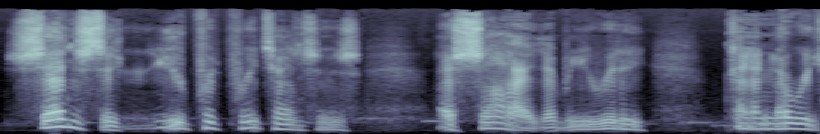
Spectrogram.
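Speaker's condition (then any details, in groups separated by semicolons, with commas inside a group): Spinal muscular atrophy; congenital genetic neuromuscular, quadriplegic, lifelong wheelchair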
